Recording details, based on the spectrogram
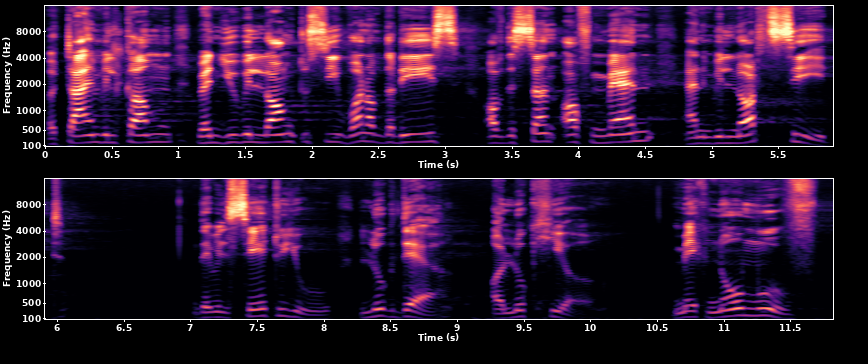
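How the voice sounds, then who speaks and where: Indian English male priest, high and sharp-toned, formal homily delivery, long cathedral echo. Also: animated. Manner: formal, measured liturgical delivery. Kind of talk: reading the gospel and preaching a homily. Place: large church. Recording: long church reverb.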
